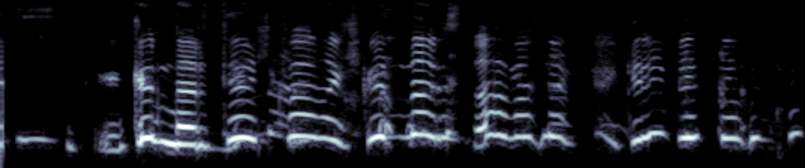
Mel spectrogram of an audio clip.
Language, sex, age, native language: Icelandic, female, 15, Icelandic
